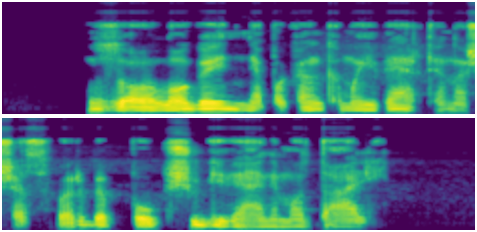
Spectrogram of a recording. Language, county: Lithuanian, Vilnius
